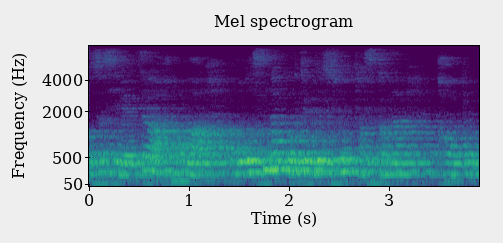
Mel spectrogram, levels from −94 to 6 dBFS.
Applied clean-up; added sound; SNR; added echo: none; none; none; reverberation time 2.2 s.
